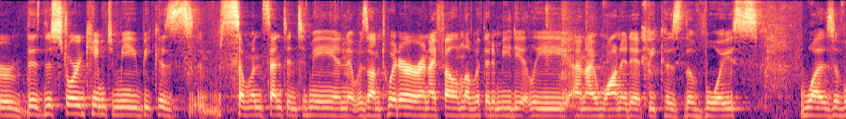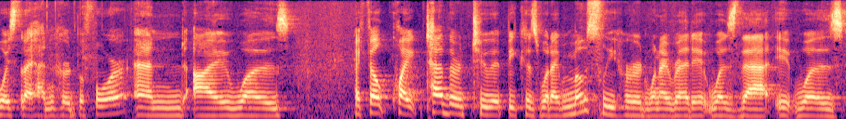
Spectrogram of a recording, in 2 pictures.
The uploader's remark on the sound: Panel. This episode was recorded on January 26, 2020 in front of a live audience at the SundanceTV HQ on Main Street in Park City, UT during the 2020 Sundance Film Festival.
